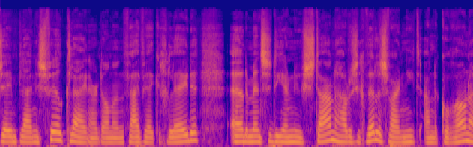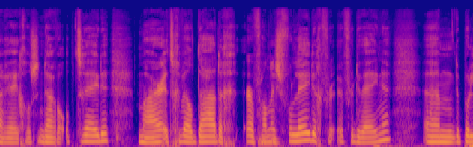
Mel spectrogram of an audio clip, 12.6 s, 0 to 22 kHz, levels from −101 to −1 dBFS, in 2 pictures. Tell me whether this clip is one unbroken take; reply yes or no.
no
